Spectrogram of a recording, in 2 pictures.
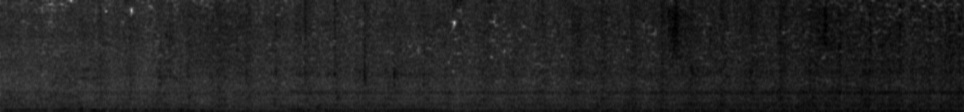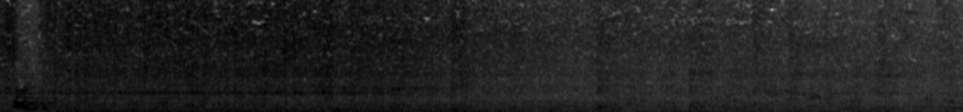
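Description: Diesel locomotive hauling a passenger train into the platform, its engine growing louder as it passes about eight to twelve seconds in. The coaches then roll by with wheels clattering over the rail joints.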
